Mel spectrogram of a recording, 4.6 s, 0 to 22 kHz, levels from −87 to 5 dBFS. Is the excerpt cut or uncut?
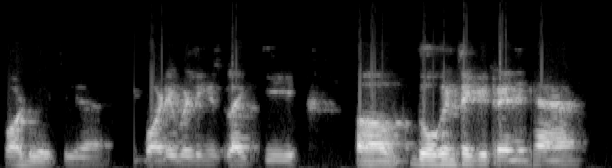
cut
